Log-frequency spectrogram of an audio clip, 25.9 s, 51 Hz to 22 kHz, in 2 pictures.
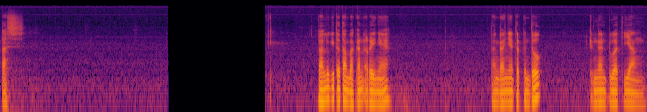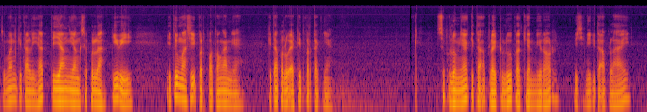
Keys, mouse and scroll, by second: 0.7 click, 7.6 click, 8.1-9.8 click, 10.1 click, 10.2 click, 10.4 click, 10.9 scroll down 2, 11.4 middle click, 12.5 scroll up 2, 13.3 middle click, 14.2 middle click, 15.5-16.1 scroll up 1, 16.1 middle click, 21.1 click, 24.0 click, 25.8 scroll up 1.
